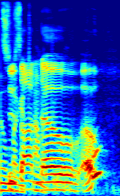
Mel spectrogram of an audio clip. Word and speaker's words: Susanoo: the kind of no Susano O? Susano O. I still don't know how to say that name, but Susanoo. Yes, that one. Well, I mean, I think that both O's are pronounced.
